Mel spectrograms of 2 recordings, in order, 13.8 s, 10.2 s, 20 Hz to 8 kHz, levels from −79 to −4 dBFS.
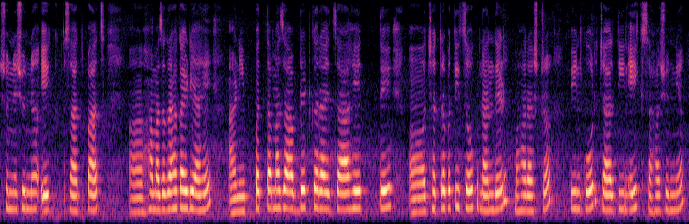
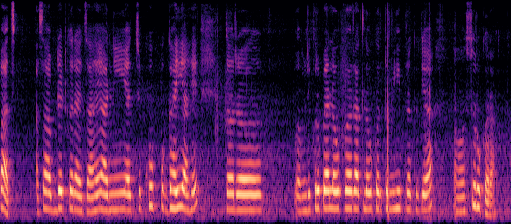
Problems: constant background noise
